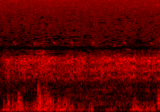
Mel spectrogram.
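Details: Brent geese in autumn and winter, a sound said to make winter for the recordist; throaty low honks and gabbling from a flock in quick bursts, a brief lull midway, over a constant high hiss.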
